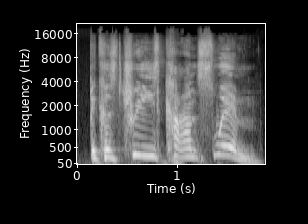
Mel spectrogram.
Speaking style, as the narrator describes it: he shouted

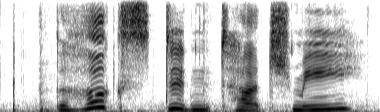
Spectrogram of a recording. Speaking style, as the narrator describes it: she said shakily

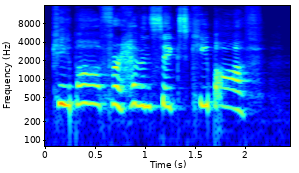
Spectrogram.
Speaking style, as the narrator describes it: the other two cried out

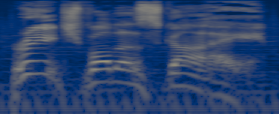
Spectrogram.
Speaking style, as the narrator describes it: Pathok yelled out

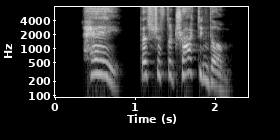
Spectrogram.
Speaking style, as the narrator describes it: Loren cried

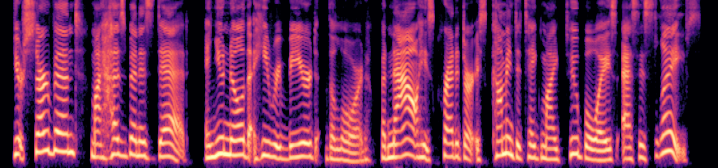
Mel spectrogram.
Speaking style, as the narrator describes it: The wife of a man from the company of the prophets cried out to Elijah

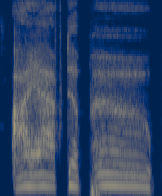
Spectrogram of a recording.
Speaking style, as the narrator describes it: The kid in the back seat yells

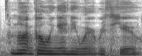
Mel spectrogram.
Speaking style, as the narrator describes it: says

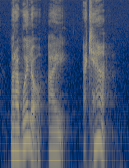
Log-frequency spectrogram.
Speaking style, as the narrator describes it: stammered Neto

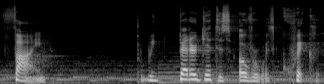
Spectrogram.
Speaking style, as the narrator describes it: he grumbled

